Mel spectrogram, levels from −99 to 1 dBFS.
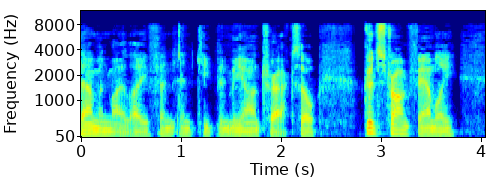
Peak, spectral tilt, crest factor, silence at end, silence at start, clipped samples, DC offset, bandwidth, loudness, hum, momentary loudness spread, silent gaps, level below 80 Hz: -14 dBFS; -4 dB/octave; 22 dB; 0 s; 0 s; under 0.1%; under 0.1%; 8.2 kHz; -36 LUFS; none; 11 LU; none; -62 dBFS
